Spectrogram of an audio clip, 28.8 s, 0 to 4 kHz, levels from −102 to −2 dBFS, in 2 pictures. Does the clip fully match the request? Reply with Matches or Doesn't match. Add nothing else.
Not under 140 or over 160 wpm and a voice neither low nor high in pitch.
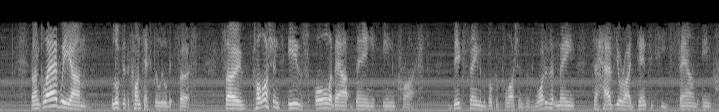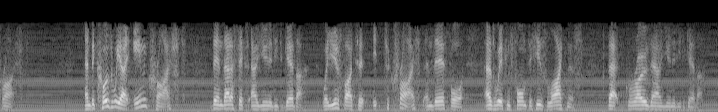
Doesn't match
